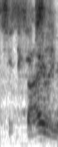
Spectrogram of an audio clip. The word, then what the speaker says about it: Cyrene: I've looked it up and I've heard it pronounced as Cyrene in English. In Greek, it would have been something like Kurene. So I'm probably going to say Kurene, and I would be wrong,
